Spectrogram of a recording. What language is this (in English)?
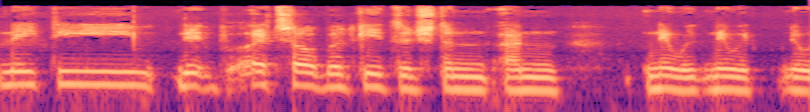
Welsh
